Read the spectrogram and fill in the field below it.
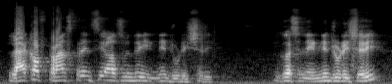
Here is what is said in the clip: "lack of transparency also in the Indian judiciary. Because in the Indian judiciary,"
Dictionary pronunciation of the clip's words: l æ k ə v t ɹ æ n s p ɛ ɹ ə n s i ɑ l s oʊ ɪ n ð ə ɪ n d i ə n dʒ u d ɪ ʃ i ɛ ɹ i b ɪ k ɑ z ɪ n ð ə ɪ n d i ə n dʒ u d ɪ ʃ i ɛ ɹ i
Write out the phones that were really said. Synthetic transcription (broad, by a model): l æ k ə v t ɹ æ n s p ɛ ɹ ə n s i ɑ s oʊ ɪ n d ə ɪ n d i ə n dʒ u d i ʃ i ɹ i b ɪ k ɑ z ɪ n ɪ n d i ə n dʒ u d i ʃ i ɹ i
